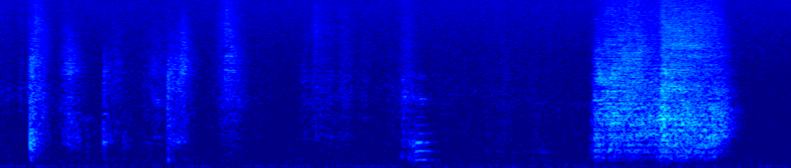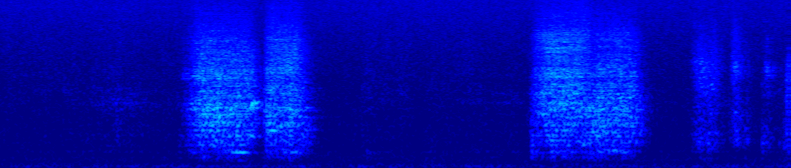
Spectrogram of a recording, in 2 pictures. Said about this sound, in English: I'm gonna grab a Kleenex, so I'm gonna blow my nose, and then I'm gonna explain to all y'all the plan for the day. Excuse me real quick here.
